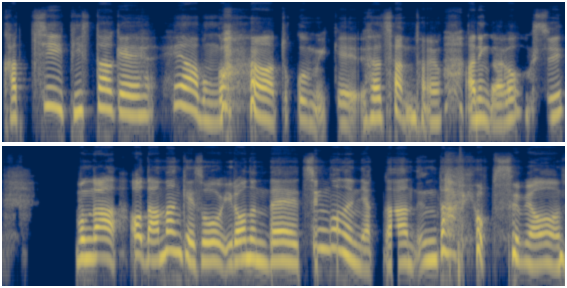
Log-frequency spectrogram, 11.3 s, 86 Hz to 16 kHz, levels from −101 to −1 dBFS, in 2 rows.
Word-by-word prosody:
같이 275 +8 -3
비슷하게 270 -4 0
해야 325 -6 +4
뭔가 200 0 +2
쪼끔 200 -4 -8
이렇게 180 -2 -7
하지 220 +1 -1
않나요? 215 -5 -2 0.2
아닌가요, 205 +2 -1
혹시? 245 +1 -8 0.7
뭔가 245 +1 +4
어 280 -1 +3
나만 275 +7 +3
계속 220 -3 +1
이러는데 220 -1 +3
친구는 345 - -1
약간 200 +4 -2
응답이 235 +8 -1
없으면 210 -4 0
230 Hz, 255 characters per minute, -22 LUFS, 210-270 Hz, 0.7 s, 해야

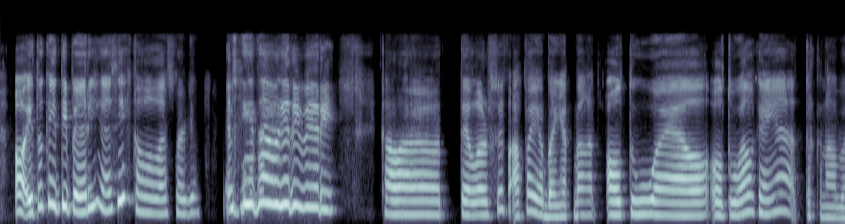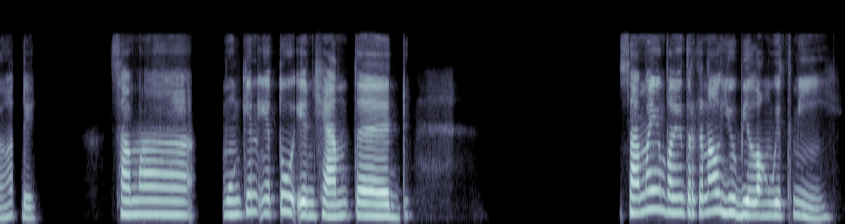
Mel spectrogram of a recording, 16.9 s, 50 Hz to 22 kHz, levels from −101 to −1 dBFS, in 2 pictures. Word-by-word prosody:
Oh, - - +6
itu 370 - +2
Katy 395 -2 +4
Perry 285 +2 +4
nggak 315 -6 -2
sih - - +5
kalau 275 -2 -2
"Last 250 0 -5
Friday"? 255 0 -6 0.3
Gak 380 +6 +3
tau, 440 -1 +6
Katy 400 -1 +4
Perry. 360 -3 +1 0.6
Kalau 235 -1 +1 0.2
Taylor 230 -1 0
Swift 325 +6 -7
apa 215 +7 -3
ya 250 - -1
banyak 200 0 -3
banget 230 0 -7
"All 230 0 +3
To 245 - -2 0.2
Well," 220 -1 +2 0.2
"All 225 0 -1
To 225 - -5
Well" 255 +5 0
kayaknya 275 +2 -5
terkenal 190 -3 -10
banget 185 +5 -8
deh 180 -1 -6 0.8
sama 240 -1 0 0.8
mungkin 240 +5 -3
itu 255 +3 -1
"Enchanted." 215 -1 +2 2.1
Sama 270 +4 +2
yang 330 -1 +1
paling 265 -1 +1
terkenal 270 +3 +1
You 260 -3 +1
Belong 225 -2 +2
with 220 +2 -3
Me. 190 -3 -6
240 Hz, 150 wpm, -25 LUFS, 220-285 Hz, 2.1 s, Oh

